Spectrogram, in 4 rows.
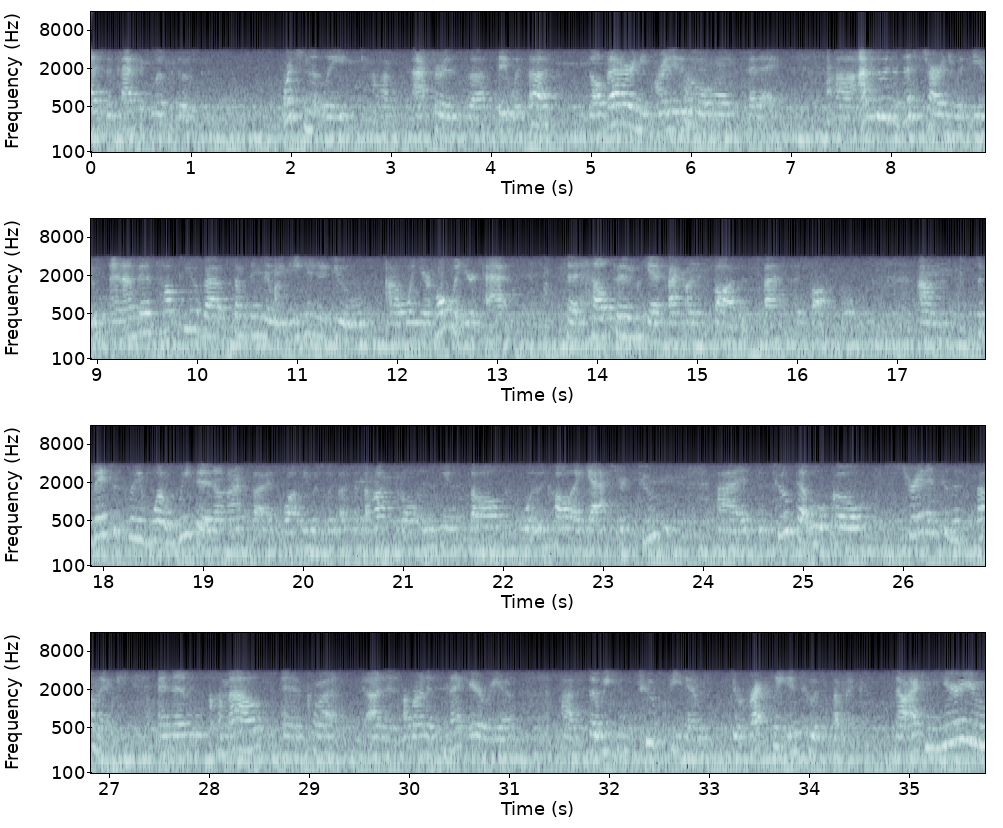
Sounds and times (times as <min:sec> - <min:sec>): Speech: 0:00.0 - 0:01.1, 0:01.9 - 0:16.6, 0:17.2 - 0:35.7.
